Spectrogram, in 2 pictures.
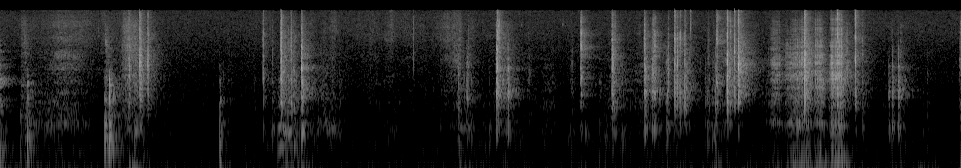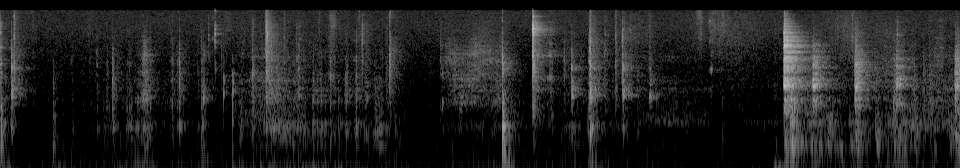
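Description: Irregular small clicks, taps and scrapes of a screwdriver and fingers working at the rim of a motorcycle helmet, prying out a small microphone and its wire.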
